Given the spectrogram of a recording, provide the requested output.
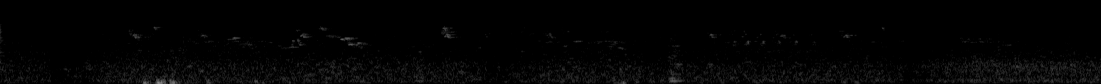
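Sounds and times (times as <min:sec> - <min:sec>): low steady hiss: 0:00.0 - 0:11.0
small birds chirping: 0:00.0 - 0:11.0.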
